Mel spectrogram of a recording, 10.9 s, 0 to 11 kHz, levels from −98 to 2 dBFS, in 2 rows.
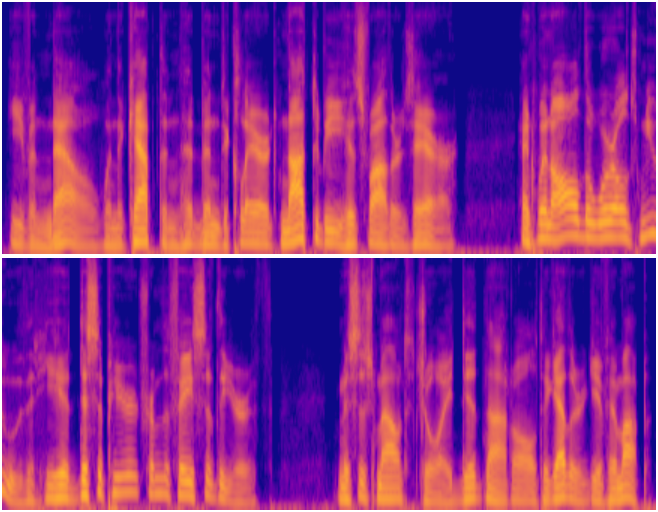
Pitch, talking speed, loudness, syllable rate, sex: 105 Hz, 210 wpm, -24 LUFS, 5.3 syllables/s, male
